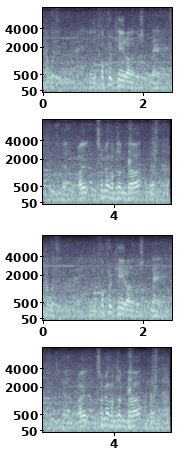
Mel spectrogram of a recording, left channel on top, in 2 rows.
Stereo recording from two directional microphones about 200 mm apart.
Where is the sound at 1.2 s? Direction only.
5° left (ahead or behind).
